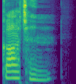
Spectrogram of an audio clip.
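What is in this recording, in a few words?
"gotten", American English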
